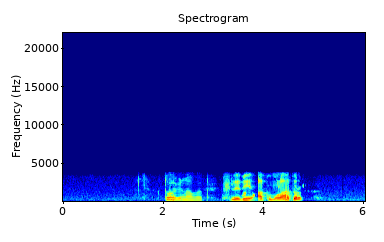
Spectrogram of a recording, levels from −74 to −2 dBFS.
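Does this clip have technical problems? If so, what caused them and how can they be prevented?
Yes. Bluetooth CVSD headset codec, throughout: the audio is confined to roughly 150 Hz to 3.5 kHz, with grainy hiss and scratchy, overloaded highs, which fits a 64 kbit/s CVSD link. Prevent it by using a headset and phone that negotiate the wideband mSBC or LC3 voice codec, or a wired microphone.

Bluetooth headset packet repeated, at 2.13 to 2.24 s, 4.46 to 4.49 s and 5.58 to 5.60 s: lost voice packets were replaced by re-decoding the previous one. The longest run, about 30 ms, gives a brief buzz near 267 Hz. Prevent it by keeping the headset close to the phone, away from Wi-Fi and USB 3 interference.

Speech suppressed in double talk, from 3.14 to 4.09 s: the sound dips by up to around 25 dB in pieces totalling about half a second. The likely cause is an echo canceller turning down this side's voice along with the loudspeaker echo while both sides talked at once. 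Prevent it with better echo cancellation or headsets on both ends, so the far side's audio never reaches a microphone.

Echo leak, at 4.79 to 4.84 s and 5.01 to 5.17 s: a faint copy of the sound returns 155 ms late, around 30 dB below the direct sound. This is likely residue that the far end's canceller let through from its loudspeaker. Prevent it by having the far end use a headset or lower its speaker volume.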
